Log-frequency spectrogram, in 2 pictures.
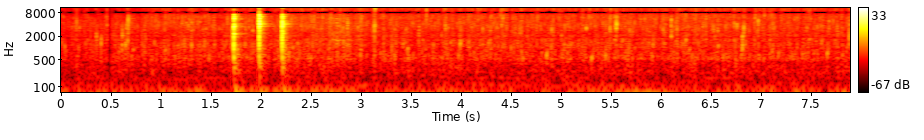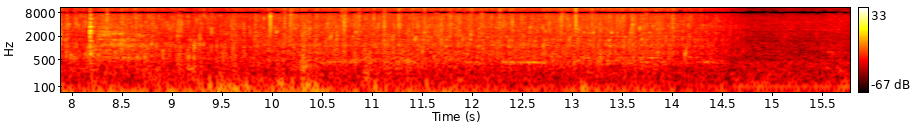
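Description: Thick onion-tomato masala bubbling and spluttering in an iron wok, stirred with a ladle. Three sharp knocks come quickly one after another about two seconds in.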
